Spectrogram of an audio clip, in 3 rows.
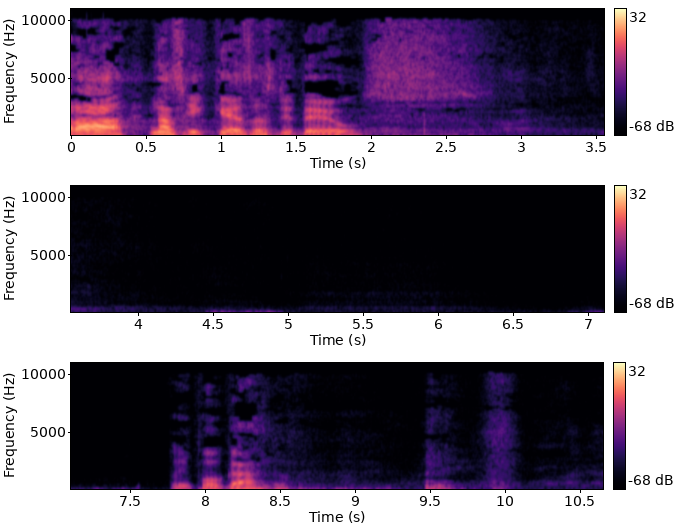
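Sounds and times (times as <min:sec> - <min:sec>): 
speech: 0:00.0 - 0:02.3, 0:07.8 - 0:08.7, 0:09.5 - 0:10.0
harsh cough: 0:09.4 - 0:10.1.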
